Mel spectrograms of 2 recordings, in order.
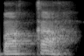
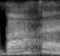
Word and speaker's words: baka: they all mean maybe be careful with the word baka the accent is in the second syllable because why if you have the accent the first syllable what is it yeah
